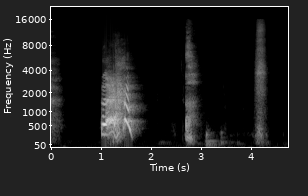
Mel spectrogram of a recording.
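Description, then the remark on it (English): A loud sneeze with a drawn-in voiced lead-up, followed after pauses by a few short, sharp breathy bursts like sniffs or smaller sneezes. No one speaks. “I had to sneeze.”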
